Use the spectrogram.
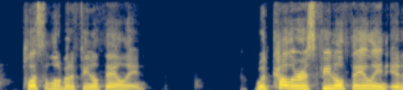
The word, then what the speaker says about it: phenolphthalein: It's called phenolphthalein. There's lots of P's and H's and TH's in there.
